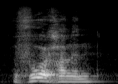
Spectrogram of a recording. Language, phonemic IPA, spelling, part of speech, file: Dutch, /ˈvoːrˌɦɑ.ŋə(n)/, voorhangen, noun / verb, Nl-voorhangen.ogg
- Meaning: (noun) plural of voorhang; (verb) to hang in front in order to cover what's behind (such as a priest's robe)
